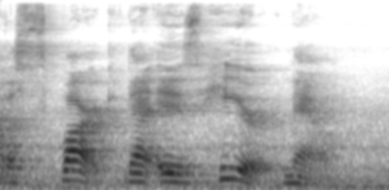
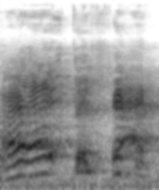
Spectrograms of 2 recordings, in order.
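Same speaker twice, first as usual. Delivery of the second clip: laughing mock scream; 8 semitones higher than usual. Retelling screaming at cousin.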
